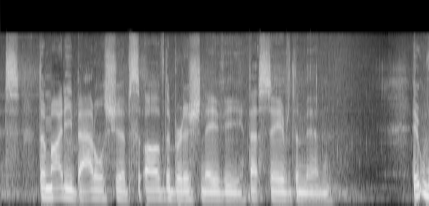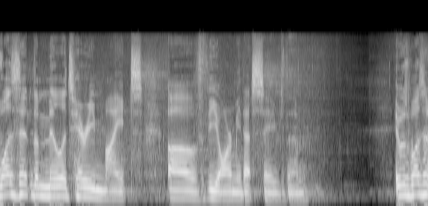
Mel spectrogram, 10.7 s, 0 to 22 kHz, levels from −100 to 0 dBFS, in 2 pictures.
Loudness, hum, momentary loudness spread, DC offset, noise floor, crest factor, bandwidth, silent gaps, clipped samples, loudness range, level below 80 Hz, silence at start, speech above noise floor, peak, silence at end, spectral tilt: -16 LUFS; none; 8 LU; under 0.1%; -56 dBFS; 12 dB; 12.5 kHz; none; under 0.1%; 3 LU; -56 dBFS; 0 s; 39 dB; -6 dBFS; 0 s; -3.5 dB/octave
